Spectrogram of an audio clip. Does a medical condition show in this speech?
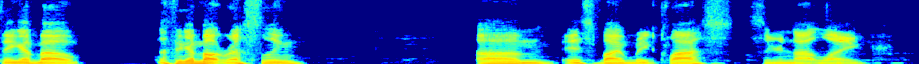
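Yes: cleft lip; unilateral cleft lip, one side only, milder than others, 18 surgeries so far, really bad underbite.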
